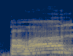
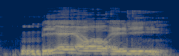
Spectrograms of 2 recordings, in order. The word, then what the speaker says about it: ballade: Oh, Ballade in the Form of Variations by Edvard Grieg. Did you say ballad? Ballade. It's ballade. Sorry. It's pronounced ballade.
